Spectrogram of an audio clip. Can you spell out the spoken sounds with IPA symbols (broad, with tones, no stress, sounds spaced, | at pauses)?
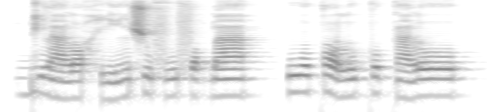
ɡ͡b i˧ l ã˨ l ɔ˨ h i˨ j ĩ˨˦ ʃ u˦˨ f u˨˦ f ɔ˧ ɡ͡b ã˦ | w o˦ k ɔ˦˨ l u˨˦ k o˦˨ k ã˧ l o˧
